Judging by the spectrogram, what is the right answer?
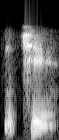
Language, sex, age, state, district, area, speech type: Urdu, male, 18-30, Uttar Pradesh, Saharanpur, urban, conversation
